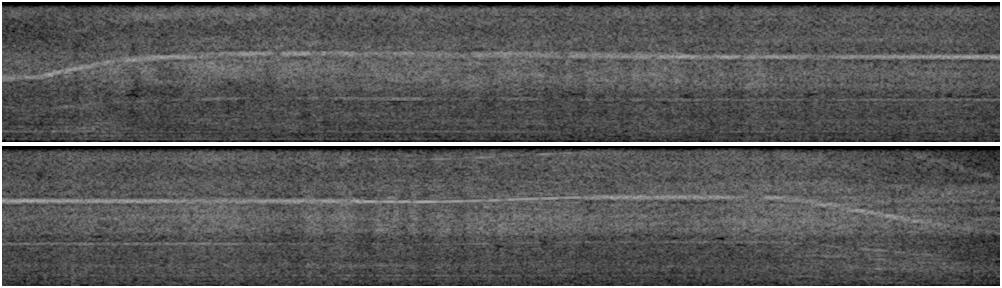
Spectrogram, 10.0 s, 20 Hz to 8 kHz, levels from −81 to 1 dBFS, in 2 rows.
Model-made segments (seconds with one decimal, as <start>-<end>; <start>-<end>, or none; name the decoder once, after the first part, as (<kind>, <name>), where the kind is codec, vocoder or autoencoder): 0.0-6.8 (vocoder, Vocos); 7.9-10.0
